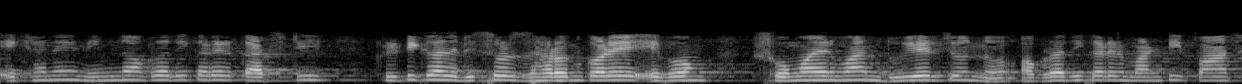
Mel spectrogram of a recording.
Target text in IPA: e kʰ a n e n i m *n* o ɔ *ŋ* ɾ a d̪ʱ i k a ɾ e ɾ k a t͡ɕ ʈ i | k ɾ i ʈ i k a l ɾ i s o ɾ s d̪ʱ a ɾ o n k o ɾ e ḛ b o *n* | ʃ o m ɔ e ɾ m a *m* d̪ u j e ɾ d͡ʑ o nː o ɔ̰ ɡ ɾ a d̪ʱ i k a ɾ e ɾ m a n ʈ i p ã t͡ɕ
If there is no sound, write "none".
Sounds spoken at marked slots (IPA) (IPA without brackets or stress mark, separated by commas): n, ɡ, ŋ, n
